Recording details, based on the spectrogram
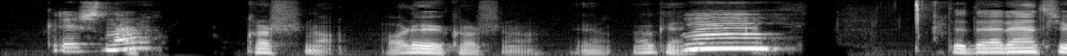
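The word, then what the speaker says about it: Krišna: How do you say Krishna in Lithuania? Kaip vadinasi Krishna lietuviškai? Krishna. Yeah, I guess we just don't roll the R. The rest is like in Sanskrit. Krishna. Krishna. Hare Krishna.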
